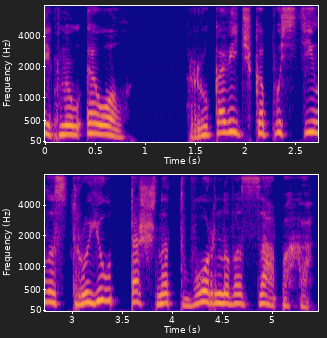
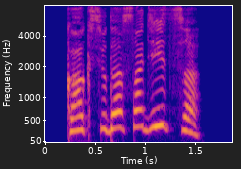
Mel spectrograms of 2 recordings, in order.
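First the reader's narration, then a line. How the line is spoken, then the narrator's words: Shouting over loud roar. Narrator (Russian): прокричала она Топинаду поверх рокота огромной розы ветров в задней части литобуса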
